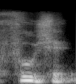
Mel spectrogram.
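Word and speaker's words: 复兴: So the Fu, this is pronounced Fuxing.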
